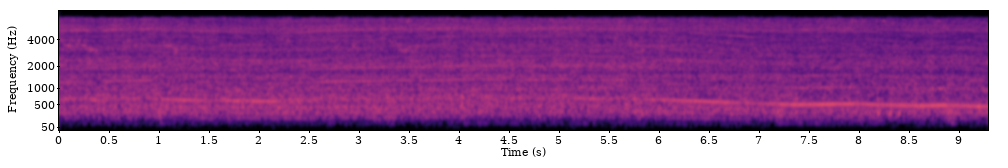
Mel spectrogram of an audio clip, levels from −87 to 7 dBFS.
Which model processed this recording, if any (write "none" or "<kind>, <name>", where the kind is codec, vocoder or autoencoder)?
none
